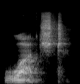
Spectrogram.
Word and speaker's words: watched: Es primera regla, suena como T, watched.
